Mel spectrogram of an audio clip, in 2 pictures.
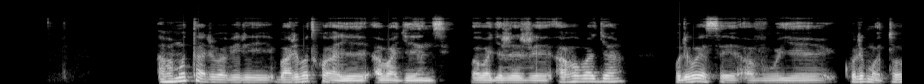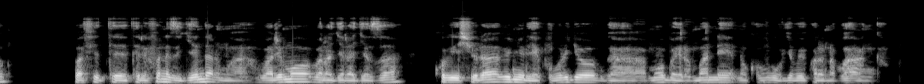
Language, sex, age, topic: Kinyarwanda, male, 25-35, finance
